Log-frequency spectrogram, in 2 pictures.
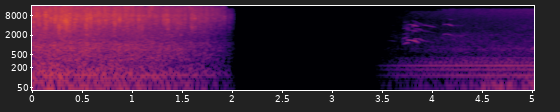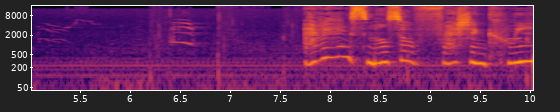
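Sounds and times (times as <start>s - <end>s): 
summer rain falling: 0.0s - 2.0s
birds chirping: 3.6s - 7.5s
low hum: 3.6s - 10.0s
speech: 7.8s - 10.0s.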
